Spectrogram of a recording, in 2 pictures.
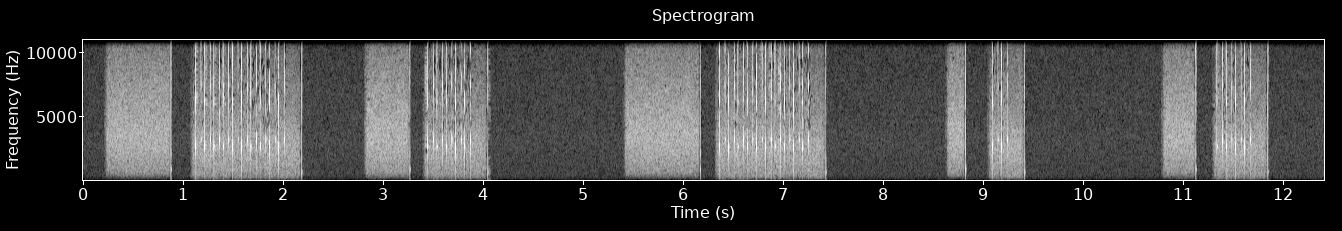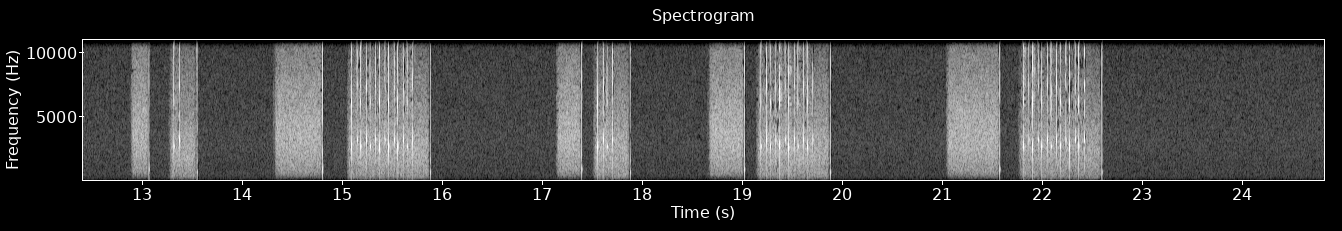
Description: Pulse dialling, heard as a rotary dial, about 11 pulses a second. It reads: 0 5 0 2 4 1 7 2 6 7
